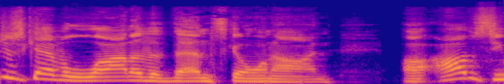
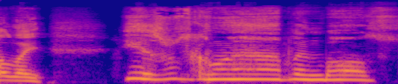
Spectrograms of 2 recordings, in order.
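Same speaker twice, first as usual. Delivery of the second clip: put-on mafia-style voice; 6 semitones higher than usual. Retelling what he told his boss about the schedule, in a mafia member voice. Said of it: "I don't know why I'm sounding like a mafia member right now".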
